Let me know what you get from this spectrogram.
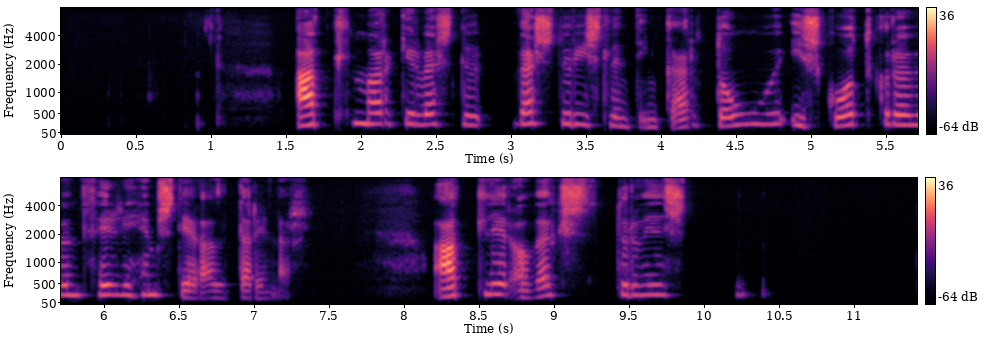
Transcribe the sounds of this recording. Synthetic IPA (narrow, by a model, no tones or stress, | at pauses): at̪lmaɾcɪɾ | vɛst̪ʏɾist̪lɛnt̪iŋkaɾ̥t̪oːwʏʔiskɔːt̪kɾœːvʏmfɪrːɪɾɦejmst̪ɛɾalt̪aɾɪnːʔa̰ɾ̥ | at̪lɪɾa̰wvɛkst̪ʏɾvɪðs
